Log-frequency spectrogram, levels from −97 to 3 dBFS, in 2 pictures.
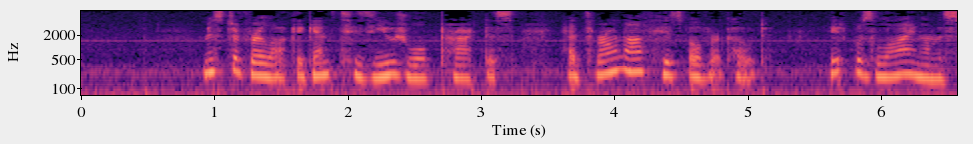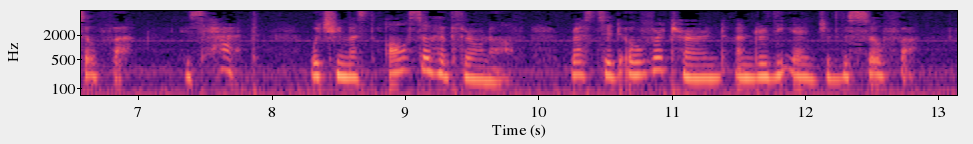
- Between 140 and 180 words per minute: Yes, average, 155 wpm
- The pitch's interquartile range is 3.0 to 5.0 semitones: Yes, average, 3.3 semitones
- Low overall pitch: No, high, 210 Hz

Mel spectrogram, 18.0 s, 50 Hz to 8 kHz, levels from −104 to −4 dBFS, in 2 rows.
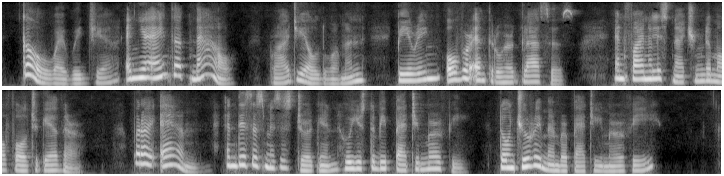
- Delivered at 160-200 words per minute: No, average, 145 wpm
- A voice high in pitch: No, medium, 175 Hz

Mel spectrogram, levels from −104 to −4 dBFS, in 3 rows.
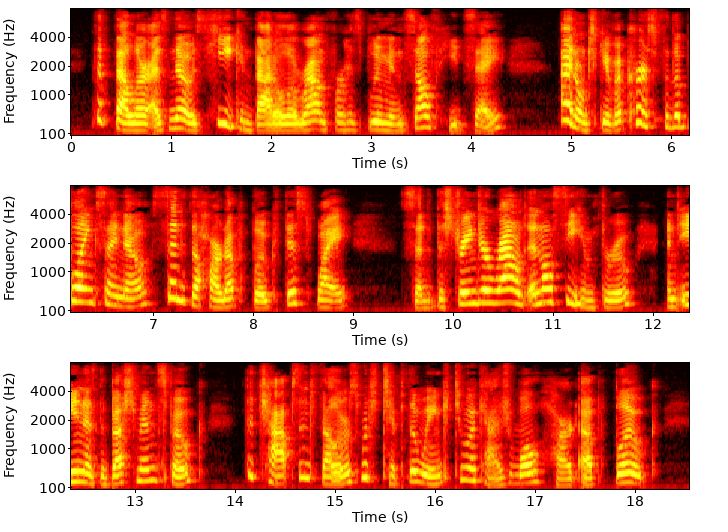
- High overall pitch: Yes, high, 215 Hz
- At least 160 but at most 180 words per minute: No, average, 195 wpm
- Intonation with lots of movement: Yes, wide, 8.0 semitones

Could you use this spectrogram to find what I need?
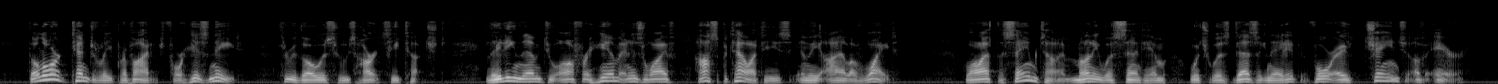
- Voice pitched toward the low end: Yes, low, 105 Hz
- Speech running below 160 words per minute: No, average, 175 wpm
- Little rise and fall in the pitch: No, average, 4.8 semitones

